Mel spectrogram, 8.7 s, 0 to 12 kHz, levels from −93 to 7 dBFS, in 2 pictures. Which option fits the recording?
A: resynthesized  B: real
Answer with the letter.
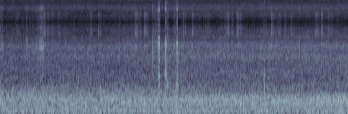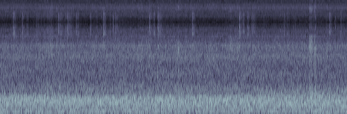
B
